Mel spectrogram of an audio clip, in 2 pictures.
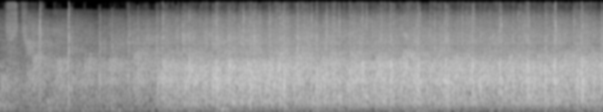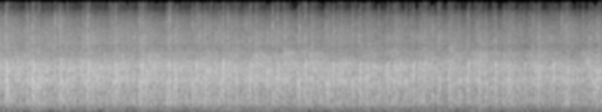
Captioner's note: applause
